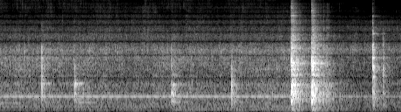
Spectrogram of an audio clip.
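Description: Wine reducing in a pan with garlic: a steady low bubbling sizzle with several sharp clicks and clatters of a utensil stirring against the pan, loudest in a cluster near the end, close up with no talk.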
